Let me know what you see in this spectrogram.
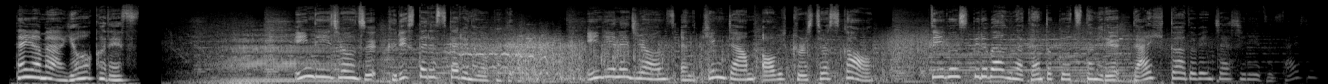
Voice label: female language education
